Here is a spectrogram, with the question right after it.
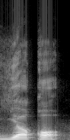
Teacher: آواز کو ایسے ریفلیکٹ کریں گے، آواز لوٹتی ہوئی نکلے گی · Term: قلقلہ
